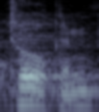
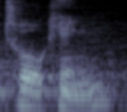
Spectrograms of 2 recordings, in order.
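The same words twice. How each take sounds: First: The final g sound is dropped. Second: The final g sound is pronounced. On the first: "talking without the G, it's got a, just an apostrophe, because it's sort of a bit cool to say" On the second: "rather than"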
